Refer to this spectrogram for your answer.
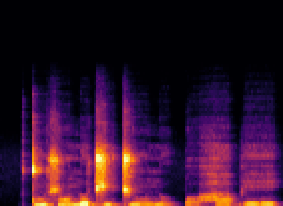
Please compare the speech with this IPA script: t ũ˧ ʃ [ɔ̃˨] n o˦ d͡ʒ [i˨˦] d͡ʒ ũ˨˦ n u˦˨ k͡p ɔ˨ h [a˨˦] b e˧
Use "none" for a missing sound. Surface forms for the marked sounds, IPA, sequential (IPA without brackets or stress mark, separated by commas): ɔ̃˧, i˦˨, a˨˦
